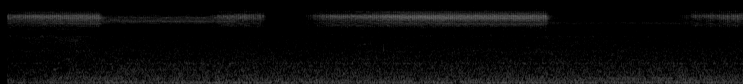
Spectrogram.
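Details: Tettigonia cantans bush cricket singing in the afternoon at 15:20 on 4 August 2013 in Savonlinna, Finland: a high, continuous buzzing trill in bursts of one to three seconds with short breaks, over faint low background noise.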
